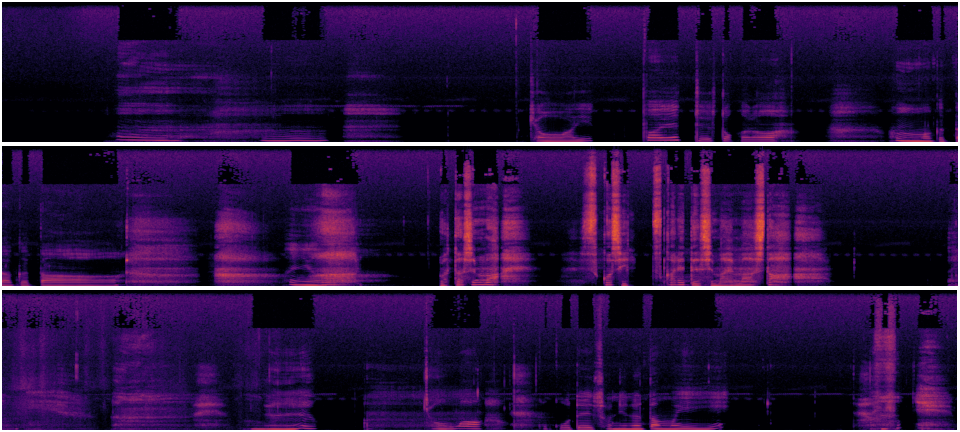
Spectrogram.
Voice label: 三人仲良くピロートーク♪

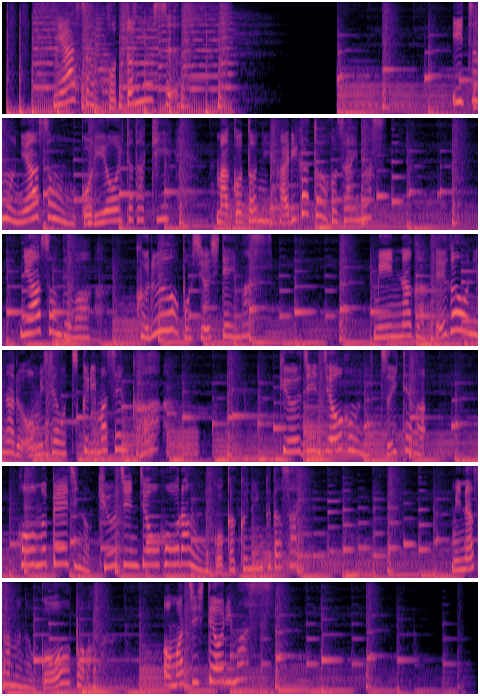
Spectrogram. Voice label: にゃ～そん店内放送 クルー募集編

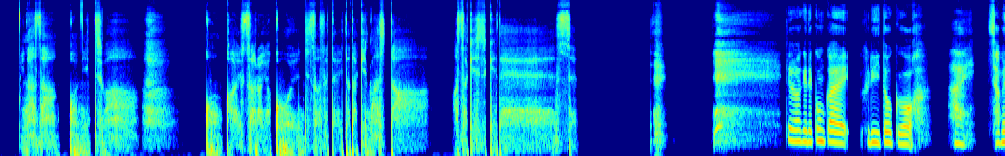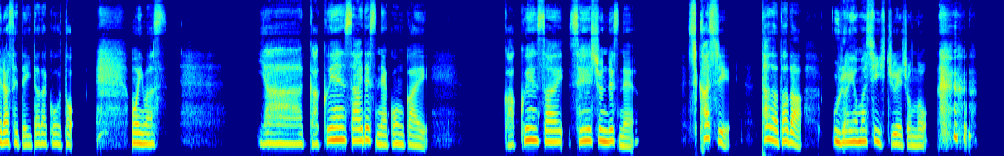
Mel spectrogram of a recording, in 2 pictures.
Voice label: フリートーク

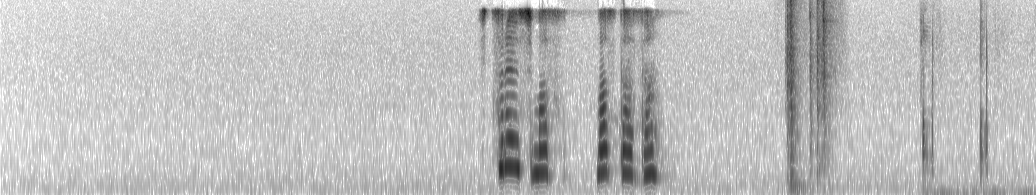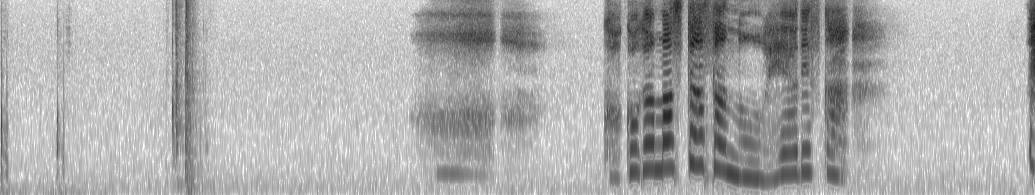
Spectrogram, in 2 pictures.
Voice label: 耳かき, ASMR; エルの耳かき; 左右反転

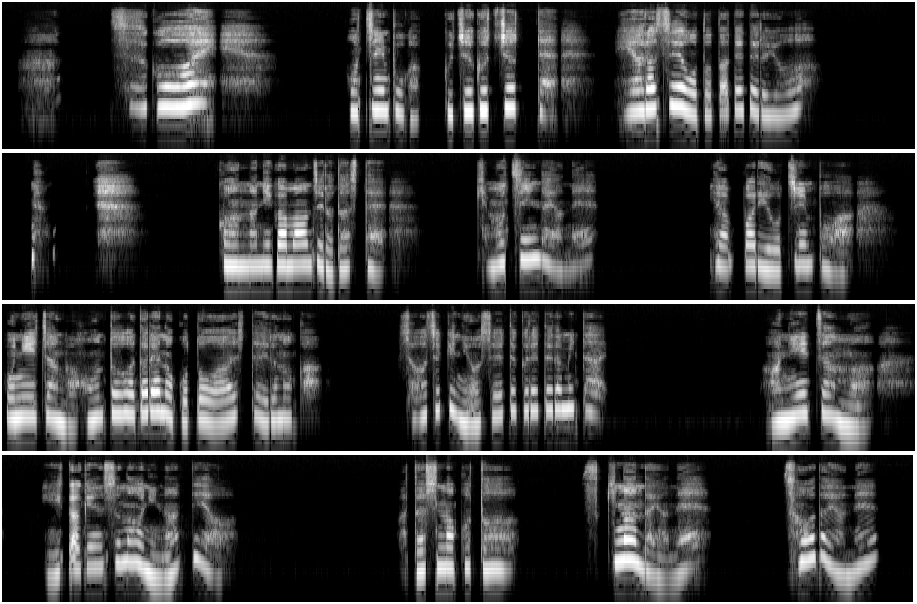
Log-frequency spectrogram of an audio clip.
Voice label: 妹 台詞

